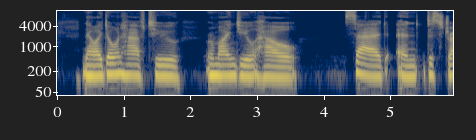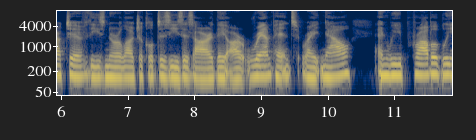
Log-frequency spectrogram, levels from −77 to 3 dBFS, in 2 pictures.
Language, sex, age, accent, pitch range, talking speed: English, female, 30-49, American, 140-165 Hz, 115 wpm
